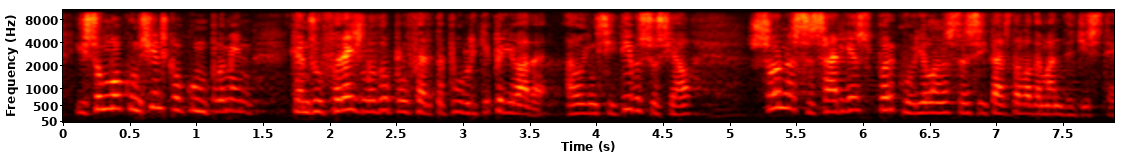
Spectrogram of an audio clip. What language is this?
Catalan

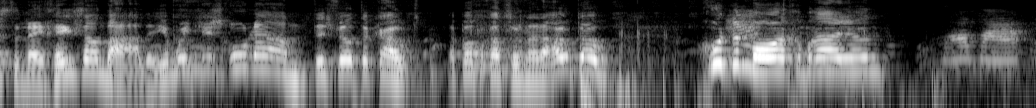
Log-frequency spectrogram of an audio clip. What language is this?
Dutch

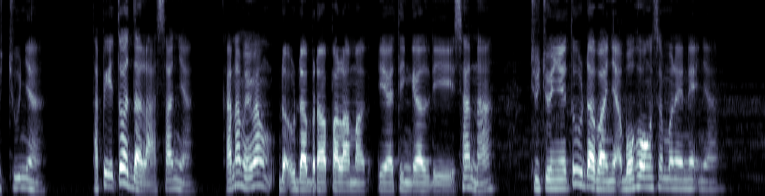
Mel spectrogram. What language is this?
Indonesian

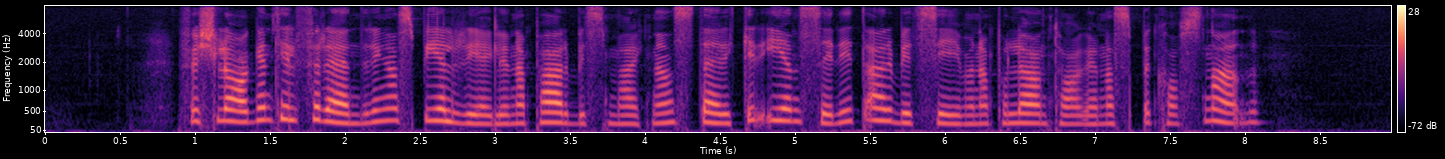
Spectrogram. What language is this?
Swedish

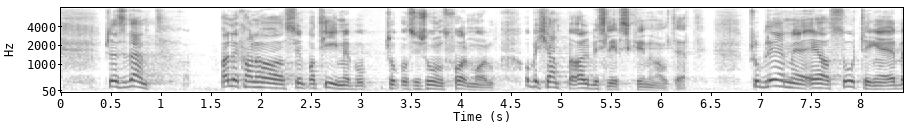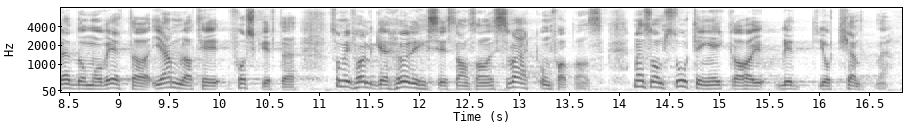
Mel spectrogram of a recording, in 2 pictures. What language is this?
Norwegian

